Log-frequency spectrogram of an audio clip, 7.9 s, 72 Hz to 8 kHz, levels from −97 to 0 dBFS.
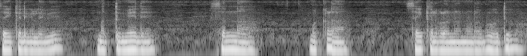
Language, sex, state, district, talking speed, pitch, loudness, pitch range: Kannada, male, Karnataka, Koppal, 70 wpm, 120 Hz, -18 LUFS, 115-130 Hz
